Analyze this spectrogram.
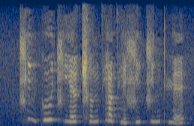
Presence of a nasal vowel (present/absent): absent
